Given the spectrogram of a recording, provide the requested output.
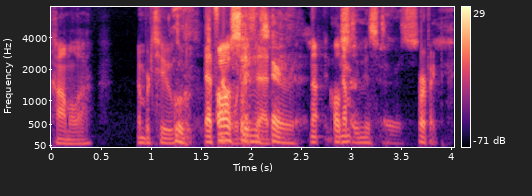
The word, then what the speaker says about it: Kamala: Number one, it's pronounced Kamala.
